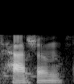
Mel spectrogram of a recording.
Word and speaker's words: Hashem: So my name is Hashem. That's H-A-S-H-E-M, as in mother at the end.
